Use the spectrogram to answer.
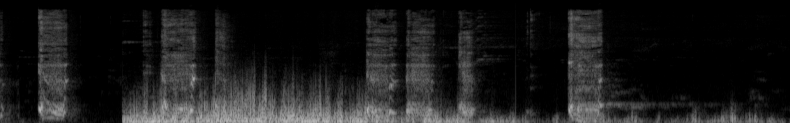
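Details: An adult woman, during sutra neti nasal cleansing with a rubber tube passed through the nose, gives several short, sharp coughs and sneezes with loud rumbling in between, likely nose blowing: cough.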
